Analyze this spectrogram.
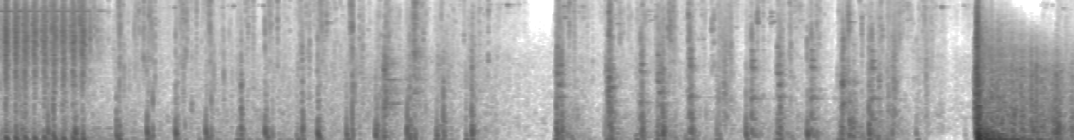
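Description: Footsteps thud quickly on the ground.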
